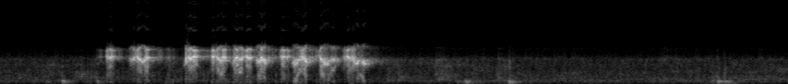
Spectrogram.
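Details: Azulão, the ultramarine grosbeak, delivers a quick burst of bright, clear, chattering whistles for about two seconds, then falls quiet while a few soft low knocks follow.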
